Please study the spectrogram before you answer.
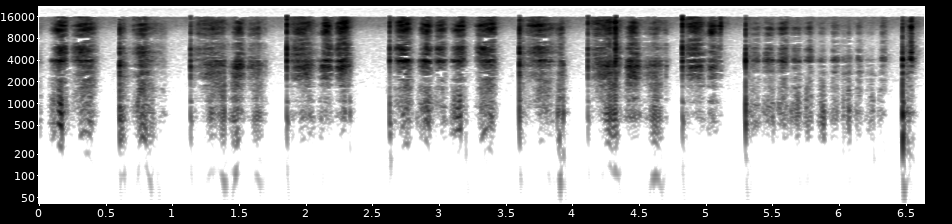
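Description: Long nails trace and scratch across the printed text and images on different faces of a hollow, printed white cardboard smartwatch box. Quiet, dry, papery scraping comes in short bursts of rapid strokes separated by brief silences, with a bright, hissy edge and almost no low end.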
